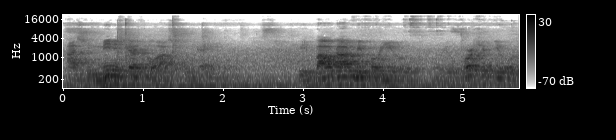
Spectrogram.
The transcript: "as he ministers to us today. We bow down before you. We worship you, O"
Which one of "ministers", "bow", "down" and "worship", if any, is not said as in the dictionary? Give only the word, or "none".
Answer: ministers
